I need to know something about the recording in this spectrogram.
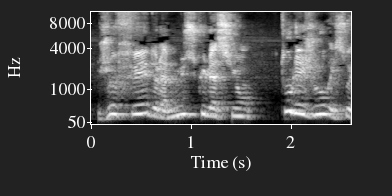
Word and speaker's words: tous les jours: Até os franceses erram, porque a gente não pronuncia nenhum dos S's.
